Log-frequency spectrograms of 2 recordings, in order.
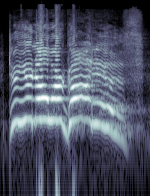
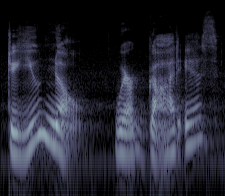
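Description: First: It is shouted at full volume. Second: It is said quietly and calmly.

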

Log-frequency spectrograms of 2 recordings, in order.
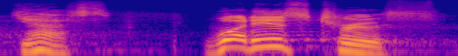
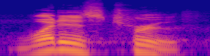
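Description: First: It sounds thoughtful and pondering. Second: It sounds dismissive and brushing off.

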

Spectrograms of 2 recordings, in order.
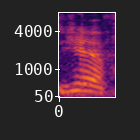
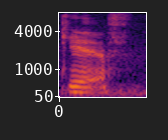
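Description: First: The word begins with a J sound. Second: The word begins with a hard G sound. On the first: The speaker calls it right. "It's pronounced GIF" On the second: The speaker calls it wrong. "and not GIF"

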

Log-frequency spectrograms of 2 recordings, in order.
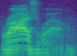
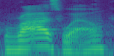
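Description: First: The middle consonant is an sh sound. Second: The middle consonant is a plain s sound.

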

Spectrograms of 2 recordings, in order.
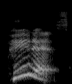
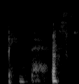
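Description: First: It is said loudly. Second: It is said quietly.

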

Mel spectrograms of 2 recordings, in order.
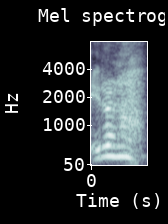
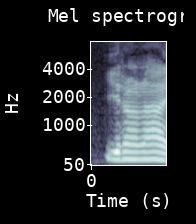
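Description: First: It is said loudly and forcefully. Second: It is said softly and gently.

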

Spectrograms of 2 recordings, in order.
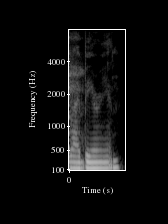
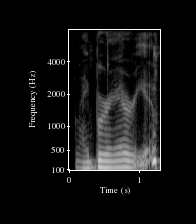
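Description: First: The word is squeezed to sound like Liberian. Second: The word is said in full as librarian. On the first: The speaker calls it wrong. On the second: The speaker calls it right.

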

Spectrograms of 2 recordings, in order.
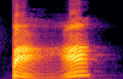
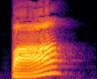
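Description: First: The pitch dips low then rises. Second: The pitch rises from mid to high. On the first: "拐弯" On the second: "扬"

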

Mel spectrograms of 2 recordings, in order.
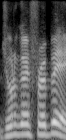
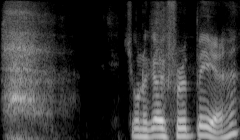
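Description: First: It is said in an ordinary, upbeat way. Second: It is said with a sigh, sounding exhausted.

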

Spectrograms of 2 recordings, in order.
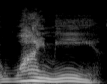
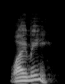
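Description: First: It is said in a self-pitying, victim-like tone. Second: It is said in a curious, hopeful tone. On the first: Life is happening against the speaker. The speaker calls it wrong. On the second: There is something to gain in what is happening. The speaker calls it right.

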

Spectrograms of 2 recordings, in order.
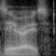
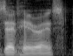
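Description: First: It is one word with a silent h. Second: The letter Z and the word heroes are separate. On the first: "Jack's been pronouncing it Zeros" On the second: "I've been pronouncing it Zed Heroes"

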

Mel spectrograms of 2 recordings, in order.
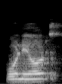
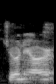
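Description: First: The name is said with a Spanish pronunciation. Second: The name is said with an English pronunciation. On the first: "Like in South America, it's Junior" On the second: "like English version is Junior"

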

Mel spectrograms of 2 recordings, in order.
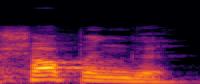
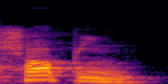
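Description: First: Said the Italian way, with an audible final G. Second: Said the Brazilian way, without a final G sound.

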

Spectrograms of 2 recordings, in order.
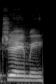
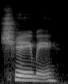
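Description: First: The name is said in a plain, ordinary way. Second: The name is said in an imitated foreign accent. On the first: This is the correct way to say the name. The speaker calls it right. "he doesn't say Jamie" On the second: This is how someone else mispronounces the name. The speaker calls it wrong. "He says Jamie. He can't say his own son's name correctly"

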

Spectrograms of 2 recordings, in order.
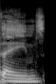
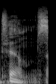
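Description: First: The word begins with a 'th' sound. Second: The word begins with a plain 't' sound. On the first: The speaker calls it wrong. "It's not the Thames" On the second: The speaker calls it right. "it's the Thames"

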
